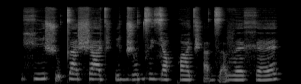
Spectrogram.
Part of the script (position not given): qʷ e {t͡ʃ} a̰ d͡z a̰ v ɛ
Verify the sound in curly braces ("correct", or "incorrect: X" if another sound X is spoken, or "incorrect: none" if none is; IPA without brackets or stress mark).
incorrect: t͡ʃʼ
